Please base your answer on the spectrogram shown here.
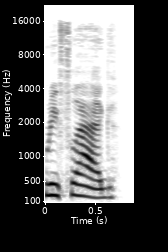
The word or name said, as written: reflag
